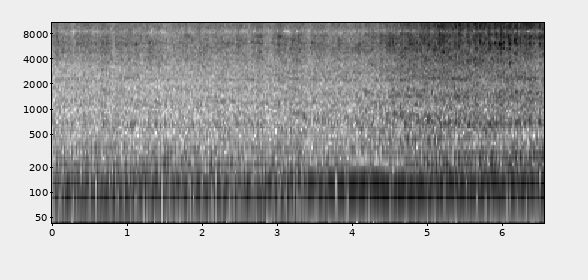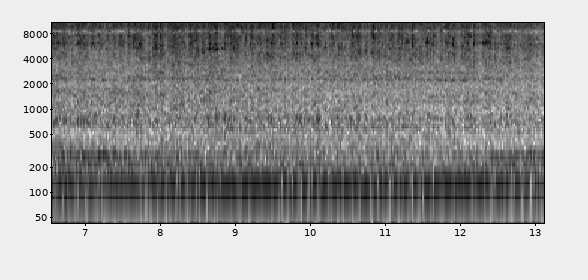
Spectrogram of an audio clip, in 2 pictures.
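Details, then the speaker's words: Camaro rebuilt 6.0 V8 with big Stage 4 Brian Tooley PDS cam, second startup after rebuild: deep, even idle with steady lumpy cam pulse, oil pressure still good, fans running, no ticks, knocks or grinding; healthy. "No weird noises. All right, guys, I don't know what to say. It's alive."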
